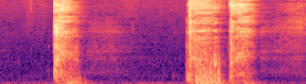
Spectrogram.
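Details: Three short, loud coughs (one, then two close together).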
